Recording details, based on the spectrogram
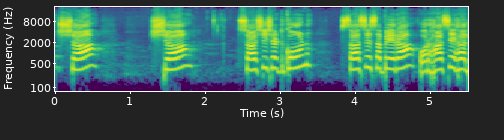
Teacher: ये चारों ऊष्म व्यंजन होने के साथ साथ महाप्राण भी हैं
